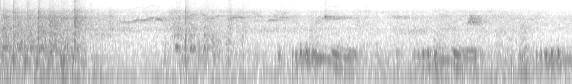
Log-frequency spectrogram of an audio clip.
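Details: Hungry pigeons on a rooftop pigeon farm at breakfast, after rustling and clattering, a run of wavering, throaty coos rising and falling in quick succession, with faint high chirps behind.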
